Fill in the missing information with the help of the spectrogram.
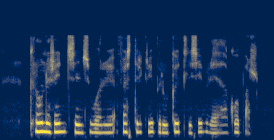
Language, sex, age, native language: Icelandic, female, 15, Icelandic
